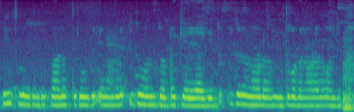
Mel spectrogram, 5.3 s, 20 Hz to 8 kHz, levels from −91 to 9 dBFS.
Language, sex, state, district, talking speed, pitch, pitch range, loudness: Kannada, male, Karnataka, Raichur, 125 wpm, 220 Hz, 210-225 Hz, -13 LUFS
